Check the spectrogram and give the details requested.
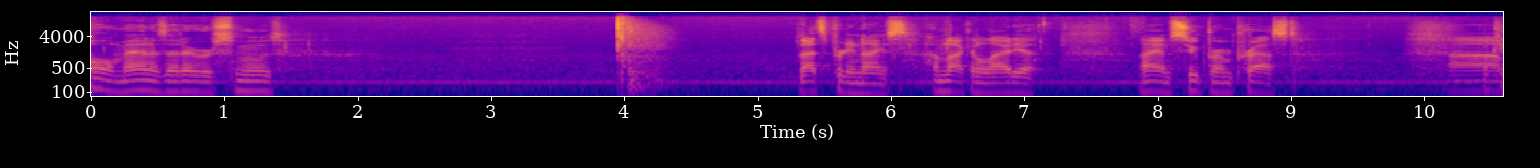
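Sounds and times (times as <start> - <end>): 
speech: 0.0 - 1.7, 5.3 - 7.2, 7.8 - 9.2, 10.2 - 10.5
steady low hum: 0.0 - 7.8
arrow shot from a compound bow: 3.9 - 4.5.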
